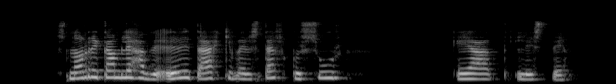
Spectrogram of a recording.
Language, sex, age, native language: Icelandic, female, 11, Icelandic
